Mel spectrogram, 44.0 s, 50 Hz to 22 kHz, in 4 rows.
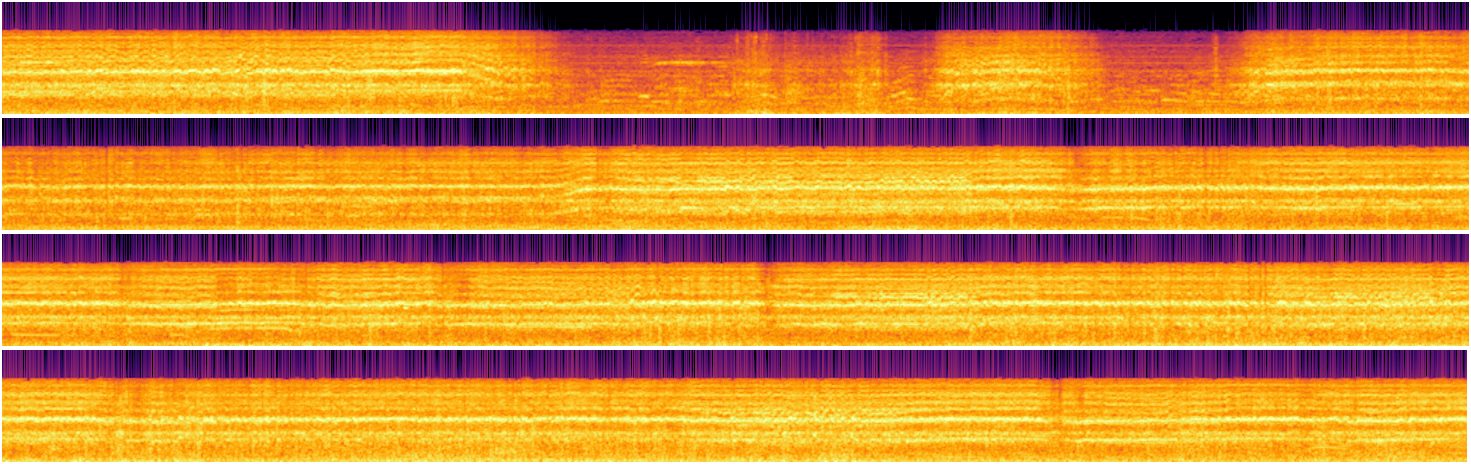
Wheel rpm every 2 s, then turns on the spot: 220, 190, 10, 40, 40, 160, 160, 170, 210, 220, 230, 230, 220, 220, 220, 230, 220, 230, 230, 220, 220, 220.
none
